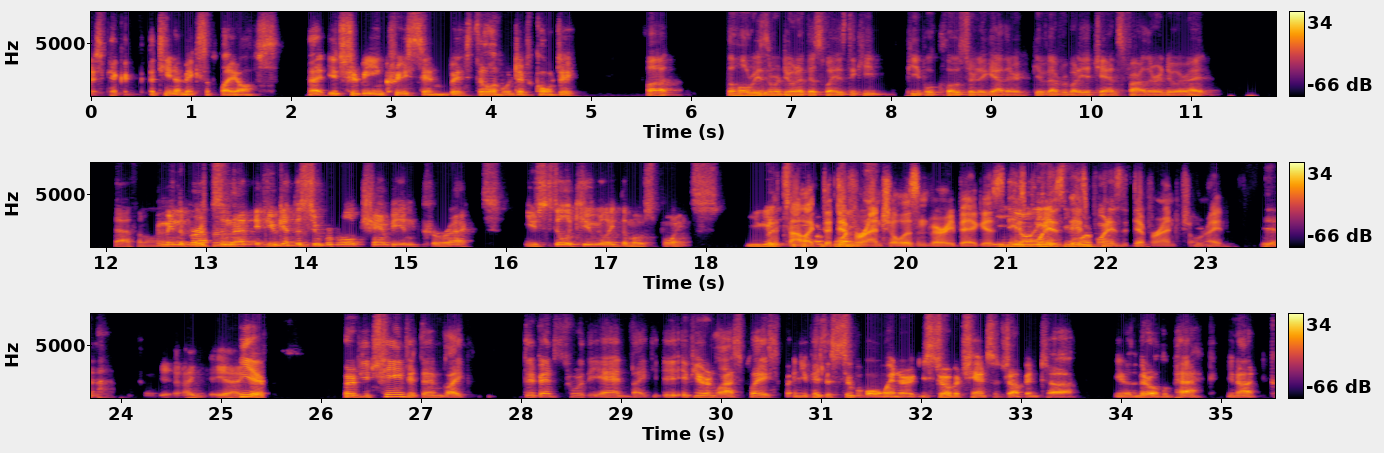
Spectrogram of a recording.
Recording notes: All 12 teams are in attendance for the zoom meeting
